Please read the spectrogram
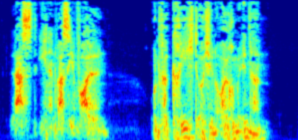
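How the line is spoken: Whispered. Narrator (German): wisperte er ihr zu

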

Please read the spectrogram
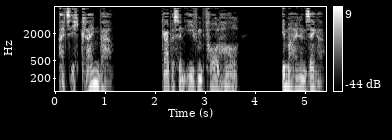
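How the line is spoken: Quiet telling. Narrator (German): erzählte Brienne leise

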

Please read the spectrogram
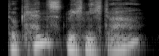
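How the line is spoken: Female whisper. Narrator (German): flüsterte sie

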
